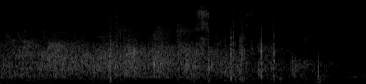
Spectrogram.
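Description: A small audience applauds steadily, a dense patter of many hands clapping at moderate volume that thins out slightly toward the end, with a few sharper individual claps standing out.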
